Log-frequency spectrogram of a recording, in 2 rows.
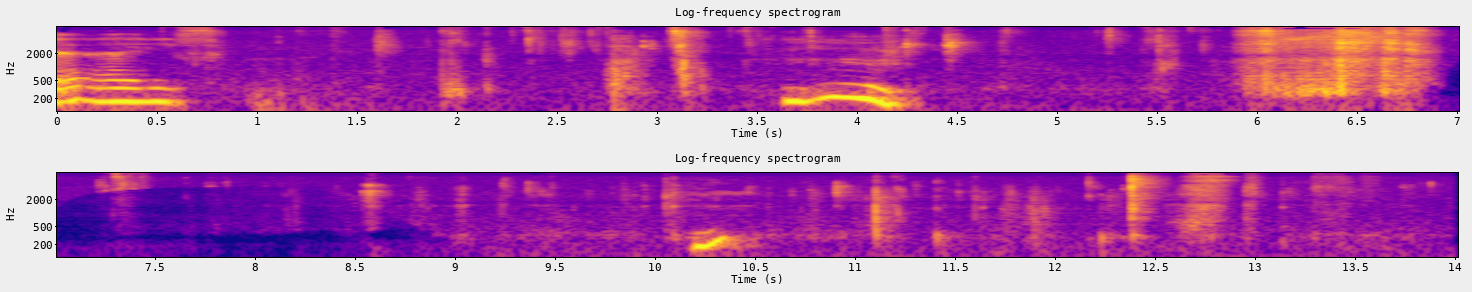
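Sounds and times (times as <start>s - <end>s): chewing with wet mouth clicks: 1.6s - 6.0s, 7.2s - 14.0s.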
